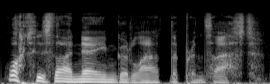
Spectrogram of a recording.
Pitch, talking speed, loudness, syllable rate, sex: 110 Hz, 200 wpm, -16 LUFS, 4.5 syllables/s, male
